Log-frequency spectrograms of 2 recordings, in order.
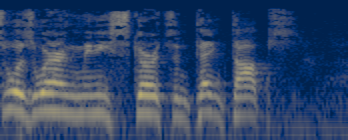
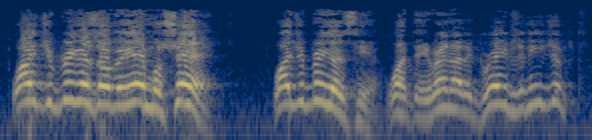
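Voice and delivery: play-acted, snide, sarcastic, mocking tone; 4 semitones higher, 3 dB louder than usual. Retelling how the people taunted Moshe: imitating a sarcastic jab. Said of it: "they were making a sarcastic joke".

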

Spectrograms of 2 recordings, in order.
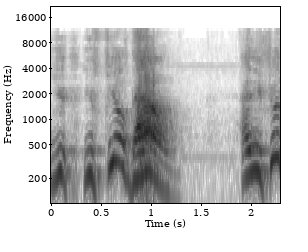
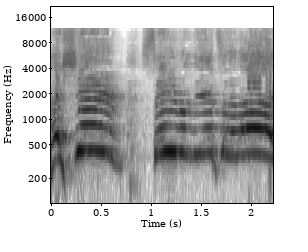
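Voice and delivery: loud screaming, pitched very high; 10 semitones higher, 7 dB louder than usual. Telling a story about an older rabbi praying, retelling a man's screaming. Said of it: "And he's screaming".

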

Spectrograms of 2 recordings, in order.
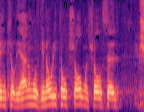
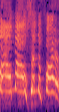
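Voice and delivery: put-on, very high-pitched shrieking scream. Telling the Eliyahu story, acting out the Baal prophets imitating people screaming. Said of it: "So they're screaming".

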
